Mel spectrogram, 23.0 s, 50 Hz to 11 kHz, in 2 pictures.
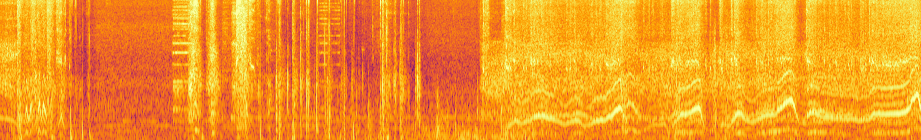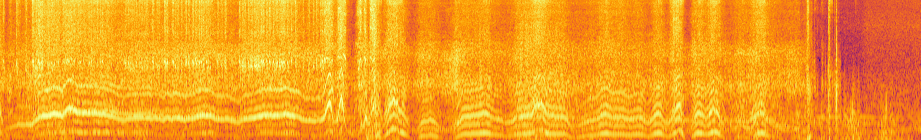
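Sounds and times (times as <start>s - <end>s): quadcopter motors whining: 0.0s - 1.0s, 6.0s - 21.7s.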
